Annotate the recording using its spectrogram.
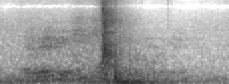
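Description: A golf club strikes a ball with a sharp smack.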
